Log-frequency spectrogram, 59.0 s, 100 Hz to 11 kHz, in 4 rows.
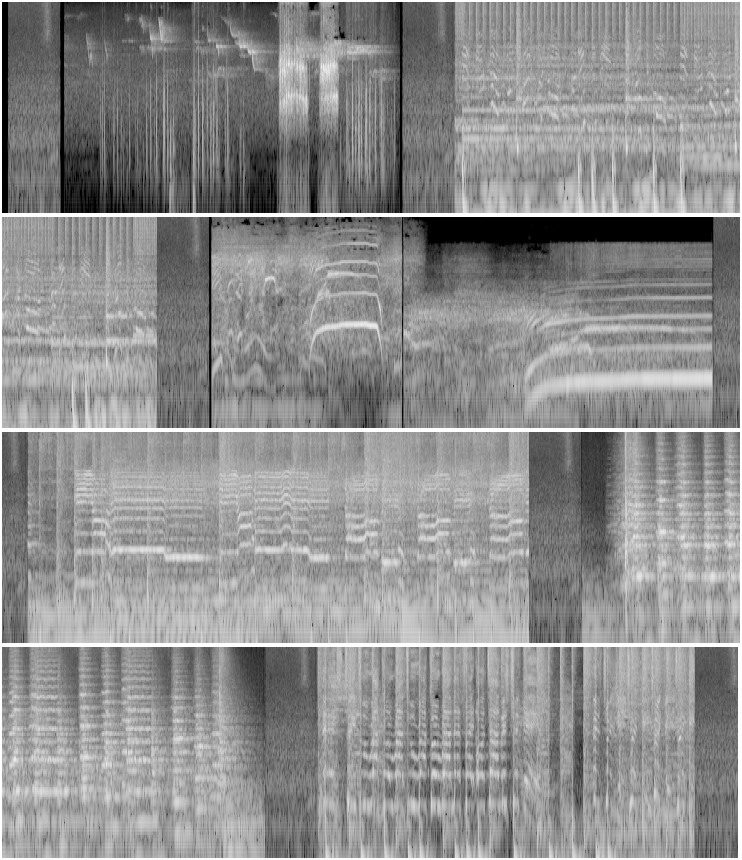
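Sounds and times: creature chirping: 0:03.3 - 0:07.9, 0:24.4 - 0:29.0
siren-like wail: 0:23.0 - 0:29.0.

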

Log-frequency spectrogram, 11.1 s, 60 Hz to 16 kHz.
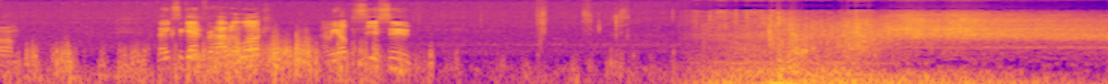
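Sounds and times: deep boom with low rumble: 0:06.8 - 0:11.0
rising whoosh: 0:06.8 - 0:11.0
hissing swell: 0:06.9 - 0:11.0.

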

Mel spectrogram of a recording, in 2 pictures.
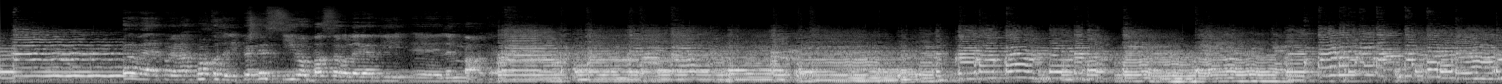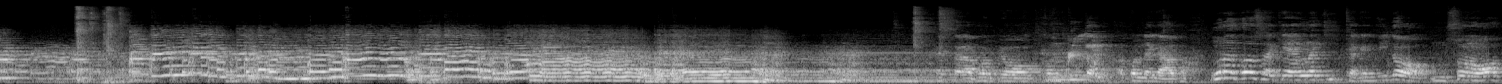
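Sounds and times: electric guitar with effects: 0:00.0 - 0:02.0, 0:04.8 - 0:26.3.

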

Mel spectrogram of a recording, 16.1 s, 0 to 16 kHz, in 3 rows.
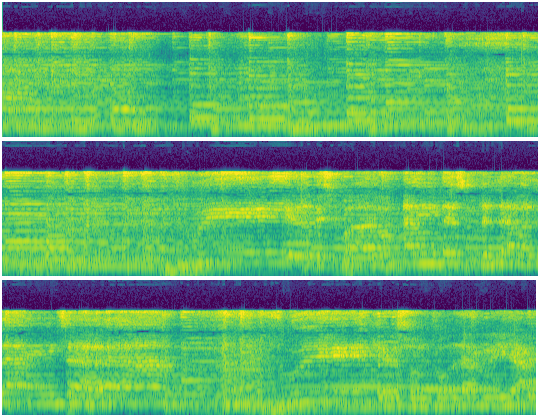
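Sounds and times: acoustic guitar playing: 0:00.0 - 0:16.0.

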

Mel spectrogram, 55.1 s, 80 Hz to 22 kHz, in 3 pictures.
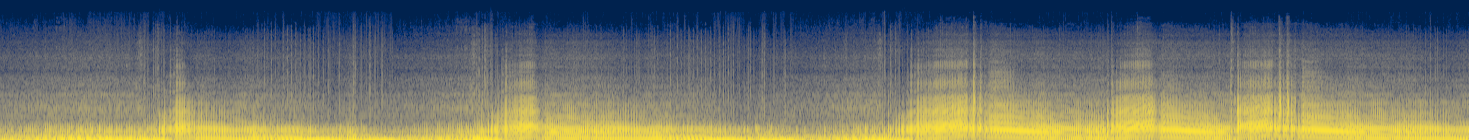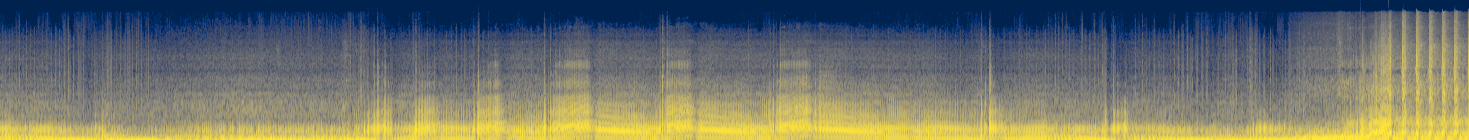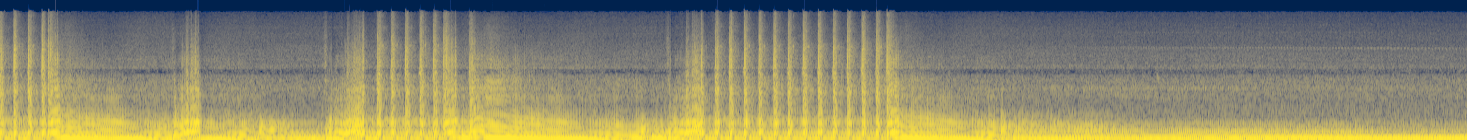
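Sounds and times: car engine revving: 0:00.0 - 0:54.2
exhaust pops and bangs: 0:35.1 - 0:37.6, 0:41.2 - 0:42.7, 0:45.4 - 0:48.2.

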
